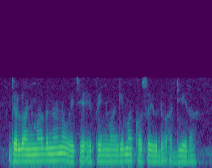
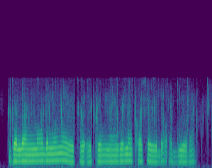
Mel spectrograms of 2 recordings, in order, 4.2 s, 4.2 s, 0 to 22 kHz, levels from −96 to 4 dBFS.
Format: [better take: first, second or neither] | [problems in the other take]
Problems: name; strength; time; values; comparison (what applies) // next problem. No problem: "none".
first | noise reduction (neural separator model SepFormer WHAMR!)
